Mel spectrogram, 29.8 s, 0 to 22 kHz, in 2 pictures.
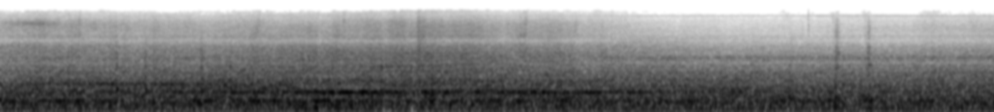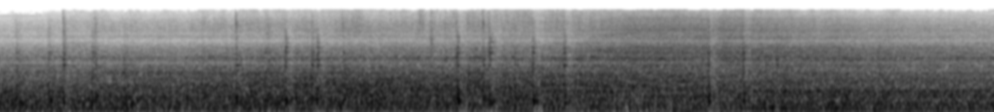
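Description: Diesel multiple units on the move: first a Class 170 Turbostar running past with a steady engine and transmission hum. From about halfway, a Class 150 Sprinter diesel unit rolls through, its wheels clicking over the rail joints.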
